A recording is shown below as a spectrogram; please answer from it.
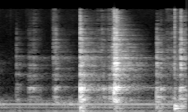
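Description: Stick-welding electrode being tapped and scratched against the workpiece to strike an arc, with the arc failing to catch: a few faint ticks, then sharp short crackling strikes about a second in and again half a second later. A steady low hum from the stick welder runs underneath.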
